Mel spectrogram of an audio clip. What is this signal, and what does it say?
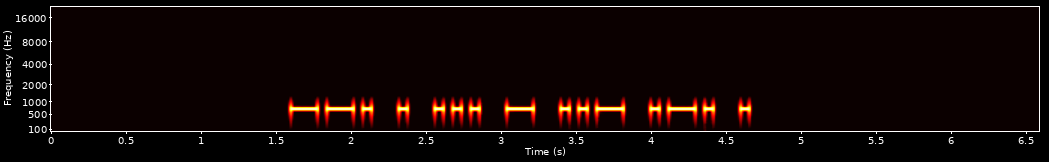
Morse code, heard as a keyed tone, about 20 wpm, 700 Hz. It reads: GESTURE
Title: 7 Letter Words - First 3 Letters Given - 20wpm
